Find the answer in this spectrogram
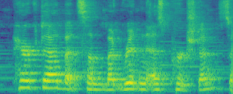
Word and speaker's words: Perchta: Now, Perchta, it is pronounced Perchta, but written as Perchta, so you may hear it both ways.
